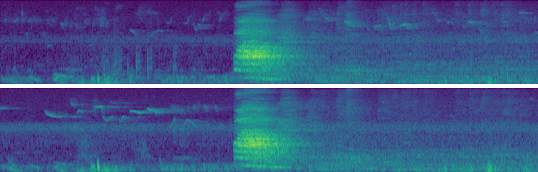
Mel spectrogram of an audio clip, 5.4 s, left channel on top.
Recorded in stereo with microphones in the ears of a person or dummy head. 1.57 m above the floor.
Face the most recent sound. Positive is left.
turn(degrees=75)  # may be behind; listen again after turning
